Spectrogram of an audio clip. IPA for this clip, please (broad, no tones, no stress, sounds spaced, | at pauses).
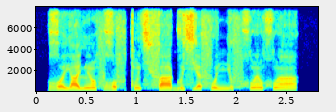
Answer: ʁʷ ɛ j a lʲ ɔ̃ f ʁʷ ɪ f tʷ ɛ̃ sʲ f a ɡ ʊ sʲ a f ʊ nʲ ɔ f χʷ ɛ̃ χʷ ã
